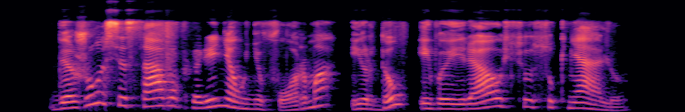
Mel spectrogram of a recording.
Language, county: Lithuanian, Šiauliai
